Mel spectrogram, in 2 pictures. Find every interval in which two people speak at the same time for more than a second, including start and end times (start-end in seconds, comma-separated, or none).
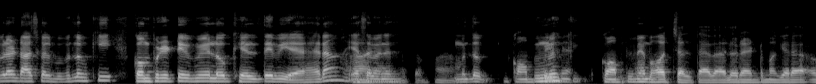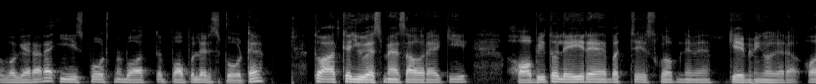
none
